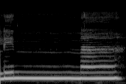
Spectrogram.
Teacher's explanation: linna itu adalah hunnah karena nun bertasydid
